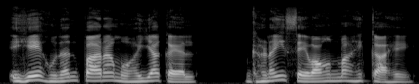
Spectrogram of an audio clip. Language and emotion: Sindhi, neutral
